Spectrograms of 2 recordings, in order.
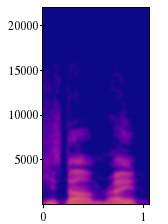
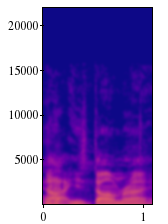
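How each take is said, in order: First: It is said as a genuine question, rising. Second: It is said as a confident statement, falling.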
